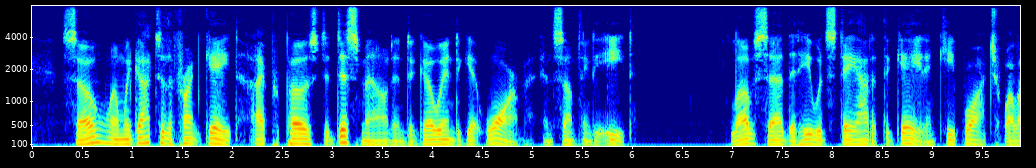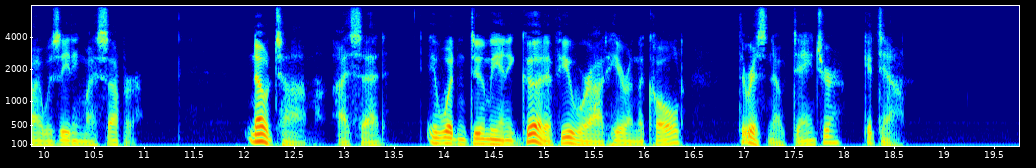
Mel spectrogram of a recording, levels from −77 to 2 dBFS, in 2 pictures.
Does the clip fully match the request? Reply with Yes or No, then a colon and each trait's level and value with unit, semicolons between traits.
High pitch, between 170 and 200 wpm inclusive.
No: very low, 90 Hz; average, 195 wpm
